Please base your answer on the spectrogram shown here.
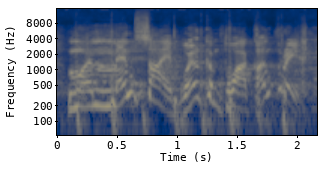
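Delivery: a jokey imitation of Indian English; mock Indian accent. Comedian mocking London hotel staff in a hammed-up Indian accent. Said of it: "they talk like that 'cause they're all from India".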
